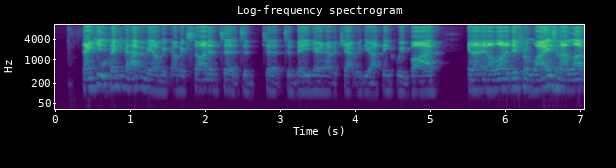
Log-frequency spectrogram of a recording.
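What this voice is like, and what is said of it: Australian accent. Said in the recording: “he has an awesome Australian accent. So everyone loves Australian accents”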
